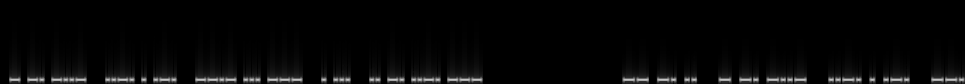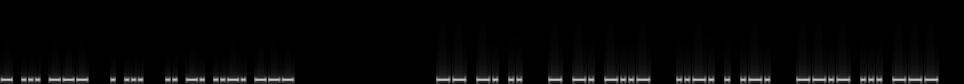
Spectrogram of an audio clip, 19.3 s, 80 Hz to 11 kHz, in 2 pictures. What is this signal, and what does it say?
Morse code, heard as a keyed tone, about 37 wpm, 700 Hz. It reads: TNX FER QSO ES INFO MNI TNX FER QSO ES INFO MNI TNX FER QSO
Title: Speed-Racing Common QSO Phrases - 30wpm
